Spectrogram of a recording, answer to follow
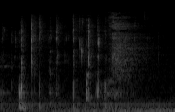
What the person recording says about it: if you can't hear it shake it's not right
